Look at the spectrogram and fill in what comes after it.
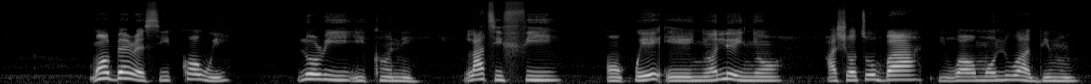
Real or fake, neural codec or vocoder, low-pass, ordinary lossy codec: fake; autoencoder, 48 kHz, 32 numbers a frame, DAC-VAE, trained on Japanese speech; none; none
